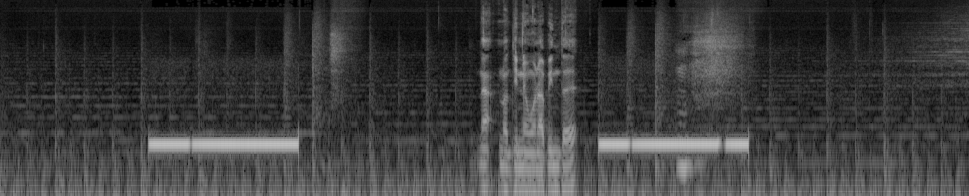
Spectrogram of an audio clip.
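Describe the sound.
Two long, steady telephone ringing tones sound over a phone line, separated by a pause, while a man talks briefly. The call is not answered and reaches a Movistar voicemail.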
